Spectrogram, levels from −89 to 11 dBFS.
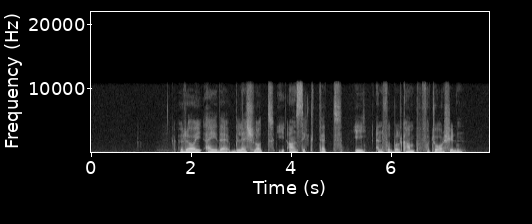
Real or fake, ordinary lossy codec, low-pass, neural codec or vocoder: real; none; 10.8 kHz; none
